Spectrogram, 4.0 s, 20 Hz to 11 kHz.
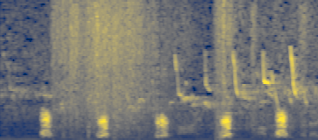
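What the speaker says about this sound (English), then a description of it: "What's that dog making such a fuss about?" A dog in the medieval game Kingdom Come: Deliverance 2 barks five times at an unhurried, irregular pace, moderately close over a faint ambient background with birdsong.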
